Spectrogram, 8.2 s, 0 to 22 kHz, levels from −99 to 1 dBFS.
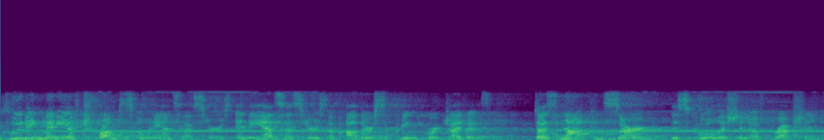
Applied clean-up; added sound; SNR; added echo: none; Wind instrument, woodwind instrument; 12 dB; reverberation time 2.5 s.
